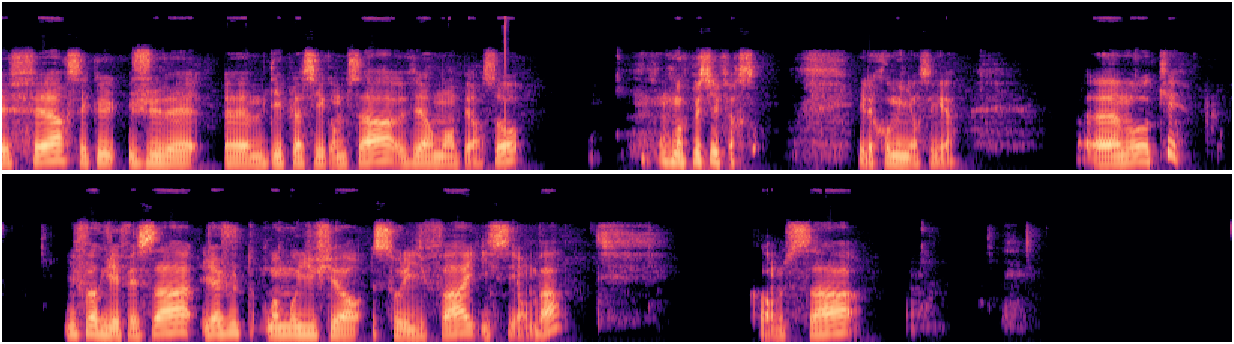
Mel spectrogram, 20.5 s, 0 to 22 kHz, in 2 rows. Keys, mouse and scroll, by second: 0.6 scroll up 2, 0.8 Tab, 1.5 a, 1.7 a, 2.5-5.5 drag, 6.2 KP_1, 7.0-8.1 scroll up 2, 8.1-9.7 drag, 9.7-10.3 ctrl+scroll up 4, 10.3 Tab, 10.6-12.4 middle drag, 12.4-12.9 drag, 14.5-18.4 drag, 18.4-20.5 middle drag.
